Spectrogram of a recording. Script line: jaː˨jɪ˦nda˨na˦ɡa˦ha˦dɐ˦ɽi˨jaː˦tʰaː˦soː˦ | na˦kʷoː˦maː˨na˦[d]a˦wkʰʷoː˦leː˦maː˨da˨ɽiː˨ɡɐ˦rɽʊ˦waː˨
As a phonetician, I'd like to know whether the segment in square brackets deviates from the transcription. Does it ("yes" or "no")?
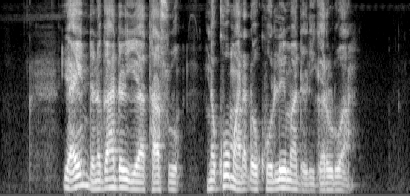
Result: yes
